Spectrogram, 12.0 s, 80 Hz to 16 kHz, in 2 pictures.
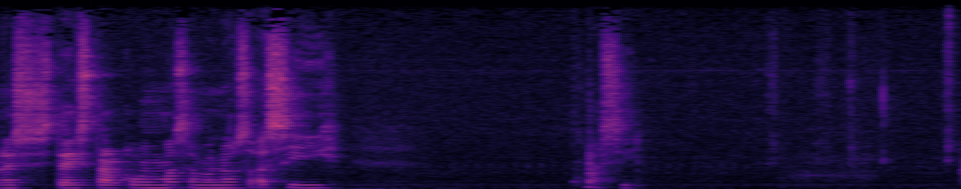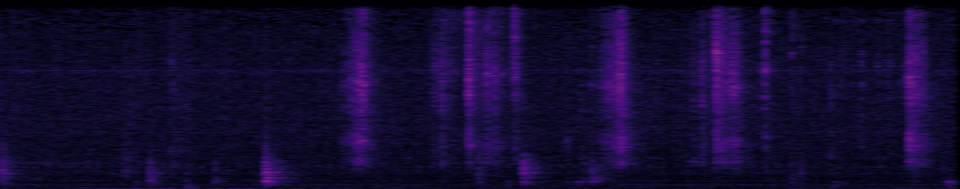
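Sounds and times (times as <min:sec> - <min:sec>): knife cutting potato: 0:08.1 - 0:12.0.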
